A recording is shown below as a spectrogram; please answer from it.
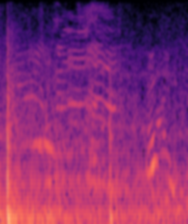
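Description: Aerial fireworks shells bursting: a sharp bang right at the start, the loudest, then a smaller one about a second and a half in.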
